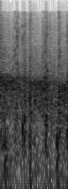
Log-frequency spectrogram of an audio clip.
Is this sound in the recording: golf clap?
yes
